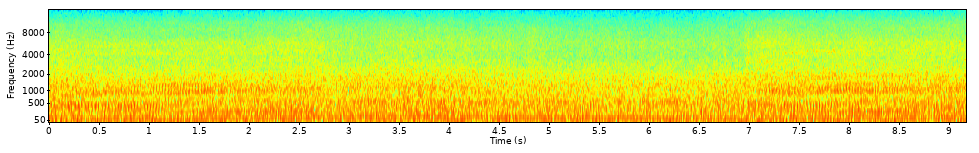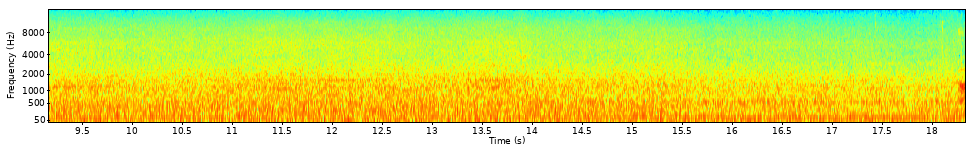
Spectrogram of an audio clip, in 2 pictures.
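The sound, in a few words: riding 2023 Honda Hornet parallel-twin motorcycle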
